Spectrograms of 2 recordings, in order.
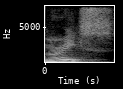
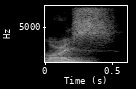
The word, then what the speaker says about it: Maurice: It's actually Maurice. It's not Maurice, it's Maurice."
